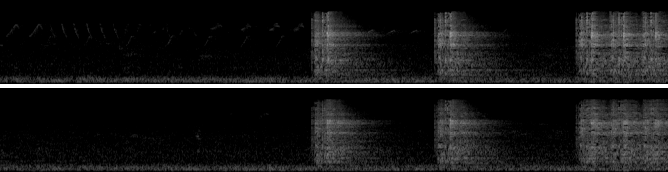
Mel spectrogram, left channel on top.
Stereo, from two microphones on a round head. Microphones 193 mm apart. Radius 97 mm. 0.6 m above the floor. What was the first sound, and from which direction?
A camera shutter, 25° left (ahead or behind).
